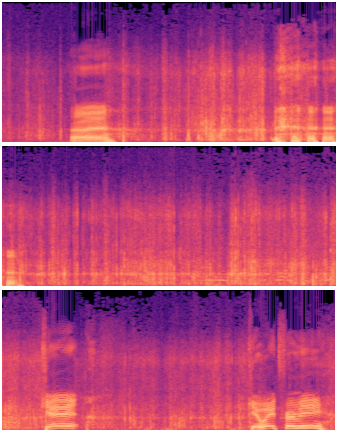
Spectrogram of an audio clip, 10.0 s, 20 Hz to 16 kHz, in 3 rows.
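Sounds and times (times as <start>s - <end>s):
snow crunching: 0.0s - 10.0s.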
